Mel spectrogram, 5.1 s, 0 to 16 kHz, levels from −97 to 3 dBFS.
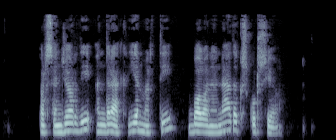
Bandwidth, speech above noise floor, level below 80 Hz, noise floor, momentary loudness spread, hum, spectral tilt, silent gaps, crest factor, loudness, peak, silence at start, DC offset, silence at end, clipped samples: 11.5 kHz; 54 dB; -74 dBFS; -78 dBFS; 10 LU; none; -5 dB/octave; none; 20 dB; -25 LUFS; -6 dBFS; 0.6 s; under 0.1%; 0.9 s; under 0.1%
